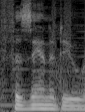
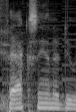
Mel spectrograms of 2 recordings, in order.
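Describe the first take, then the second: First: The first syllable is followed by a 'z' sound. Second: The first syllable ends in a 'ks' sound. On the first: The speaker calls it wrong. "Fazanadu and other things are nay" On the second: The speaker calls it right. "Faxanadu is yay"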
